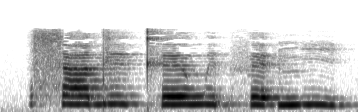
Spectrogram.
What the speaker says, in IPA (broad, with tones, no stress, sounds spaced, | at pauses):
s ä˦ d e˦˨ ɪ̯ kʰ ɛ˦ w ɪ˦ ʔ θ ɛ˦ ʔ ŋ i˦˨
